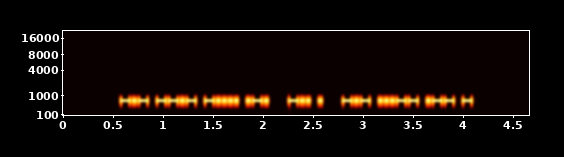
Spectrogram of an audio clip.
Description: Morse code, heard as a keyed tone, about 40 wpm, 700 Hz. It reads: KQ6R DE K3WT
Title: USA Callsign DE Callsign - 4 Characters - 40wpm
